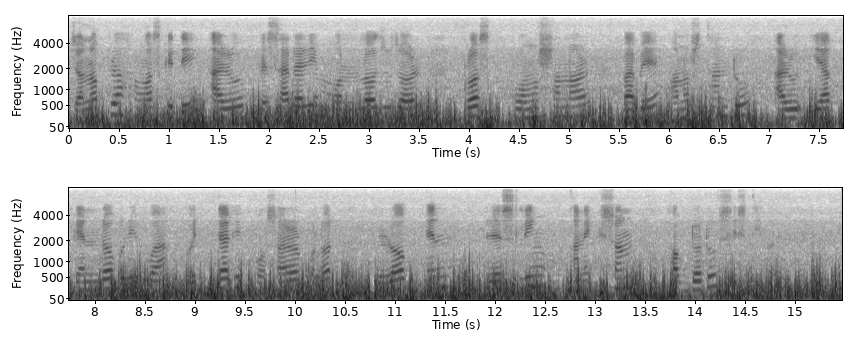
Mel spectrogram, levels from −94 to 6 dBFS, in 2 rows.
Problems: background sounds at intervals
